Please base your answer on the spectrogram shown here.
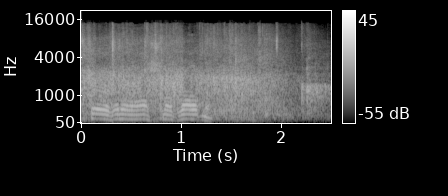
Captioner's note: some Applause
